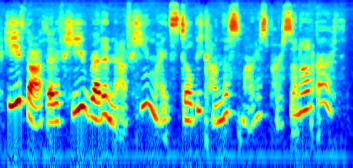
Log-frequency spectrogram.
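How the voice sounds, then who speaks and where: A woman teacher reading a picture book aloud to children, with expressive emphasis, drawn-out words and hushed asides. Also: on the high side, husky.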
